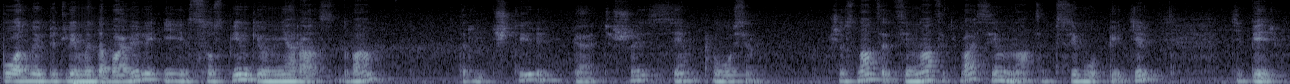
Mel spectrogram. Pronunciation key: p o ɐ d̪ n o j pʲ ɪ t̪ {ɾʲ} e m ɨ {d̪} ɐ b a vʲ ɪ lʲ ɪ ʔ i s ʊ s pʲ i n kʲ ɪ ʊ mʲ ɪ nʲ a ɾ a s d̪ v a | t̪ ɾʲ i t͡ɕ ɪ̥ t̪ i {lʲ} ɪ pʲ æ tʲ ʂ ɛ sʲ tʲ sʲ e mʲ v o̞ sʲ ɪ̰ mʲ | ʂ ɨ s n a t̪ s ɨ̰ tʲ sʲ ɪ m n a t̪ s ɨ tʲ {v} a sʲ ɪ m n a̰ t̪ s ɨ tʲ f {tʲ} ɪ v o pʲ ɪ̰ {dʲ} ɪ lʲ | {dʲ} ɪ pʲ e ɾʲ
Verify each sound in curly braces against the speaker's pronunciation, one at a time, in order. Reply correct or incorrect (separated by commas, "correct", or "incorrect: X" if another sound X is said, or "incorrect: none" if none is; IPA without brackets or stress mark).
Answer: incorrect: lʲ, correct, incorrect: ɾʲ, correct, incorrect: sʲ, incorrect: tʲ, incorrect: tʲ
